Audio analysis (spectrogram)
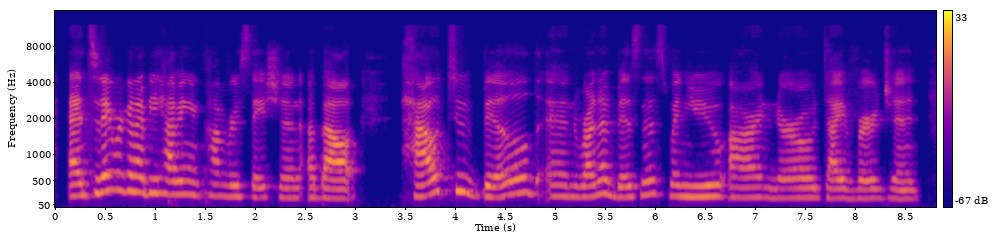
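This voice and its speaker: A woman with a French accent at a fairly slow pace, against a quiet background. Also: medium pitch for a woman, lively intonation. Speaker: podcast host. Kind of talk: interview.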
